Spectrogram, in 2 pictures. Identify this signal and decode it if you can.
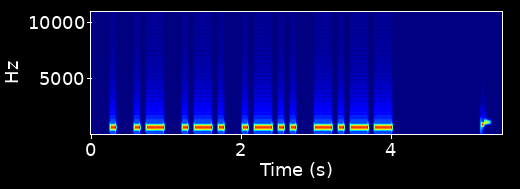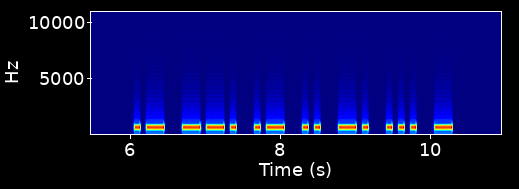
Morse code, heard as a keyed tone, about 15 wpm, 700 Hz. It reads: EARLY AGAINST
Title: Sentences from Top 400 Words - New Word Drill - 15wpm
